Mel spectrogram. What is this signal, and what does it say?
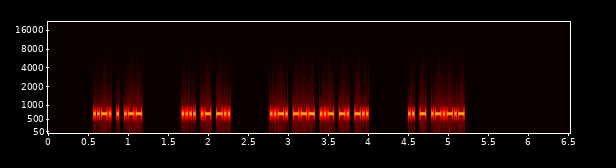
Morse code, heard as a keyed tone, about 47 wpm, 700 Hz. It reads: FEW HAD FOUND IT.
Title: 3x Word-Spacing - Sentences from Top 300 Words - 50wpm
